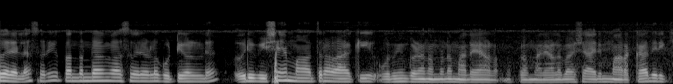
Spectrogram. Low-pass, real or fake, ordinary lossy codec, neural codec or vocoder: none; real; none; none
